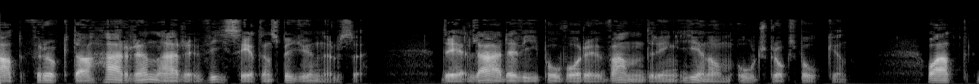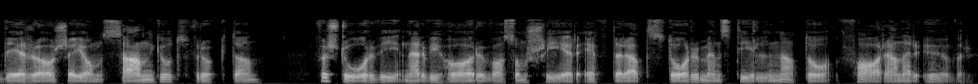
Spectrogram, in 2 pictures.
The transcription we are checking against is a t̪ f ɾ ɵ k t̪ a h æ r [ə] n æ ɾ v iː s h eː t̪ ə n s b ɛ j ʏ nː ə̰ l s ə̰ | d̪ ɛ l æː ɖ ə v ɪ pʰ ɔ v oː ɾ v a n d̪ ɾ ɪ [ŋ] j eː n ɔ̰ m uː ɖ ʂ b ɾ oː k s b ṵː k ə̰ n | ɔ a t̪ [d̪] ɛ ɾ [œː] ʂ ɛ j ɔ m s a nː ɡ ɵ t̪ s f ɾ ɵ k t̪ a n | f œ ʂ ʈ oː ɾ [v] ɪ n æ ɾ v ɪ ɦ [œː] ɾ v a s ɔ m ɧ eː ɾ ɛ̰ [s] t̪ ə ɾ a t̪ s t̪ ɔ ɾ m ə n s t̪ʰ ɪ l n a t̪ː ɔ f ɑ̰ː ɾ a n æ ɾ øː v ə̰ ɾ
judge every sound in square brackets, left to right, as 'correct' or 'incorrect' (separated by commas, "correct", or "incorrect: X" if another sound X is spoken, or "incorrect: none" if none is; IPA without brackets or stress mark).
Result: correct, correct, correct, correct, correct, correct, incorrect: f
